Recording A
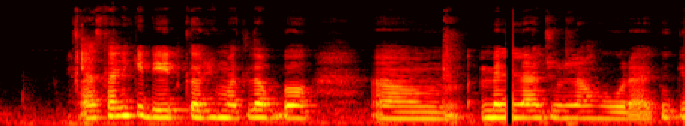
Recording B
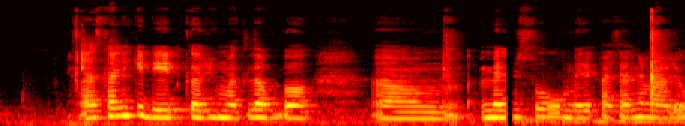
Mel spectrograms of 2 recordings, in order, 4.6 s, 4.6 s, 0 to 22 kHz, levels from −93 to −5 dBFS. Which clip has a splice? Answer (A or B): B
